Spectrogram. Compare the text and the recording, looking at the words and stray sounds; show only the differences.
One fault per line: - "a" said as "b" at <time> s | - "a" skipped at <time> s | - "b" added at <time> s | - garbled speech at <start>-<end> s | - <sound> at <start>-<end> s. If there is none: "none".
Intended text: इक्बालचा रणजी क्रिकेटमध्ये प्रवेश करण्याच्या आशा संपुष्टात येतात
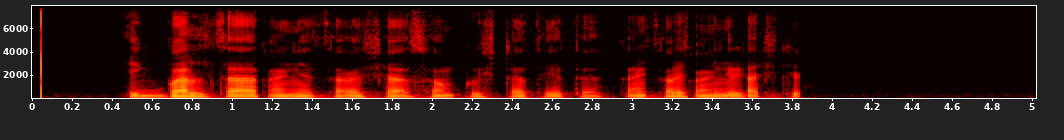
- "रणजी क्रिकेटमध्ये प्रवेश" skipped at 1.1 s
- garbled speech at 2.9-3.8 s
